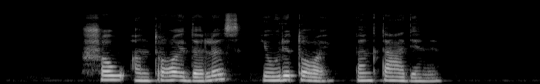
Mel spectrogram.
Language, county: Lithuanian, Vilnius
